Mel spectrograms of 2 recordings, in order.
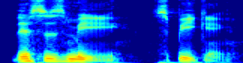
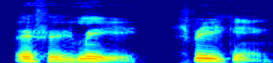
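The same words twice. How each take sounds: First: Spoken in a normal, natural speaking voice. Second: Spoken with the tongue pulled back into throat. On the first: "my regular speaking voice" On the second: "if I put it in my throat"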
